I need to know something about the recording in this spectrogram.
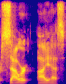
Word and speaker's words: souris: spelled S-O-U-R sour I-S. Souris. Is Souris.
